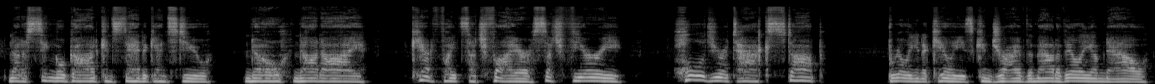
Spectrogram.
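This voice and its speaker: A river god, scorched and defeated, cries out in panic, his voice pushed high and strained as he begs for mercy, as a man puts him on in an epic reading. The pleas come in short, frantic bursts. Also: a bit bright. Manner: panicked pleading. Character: beaten river god, male, burning and pleading.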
